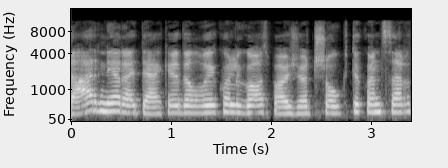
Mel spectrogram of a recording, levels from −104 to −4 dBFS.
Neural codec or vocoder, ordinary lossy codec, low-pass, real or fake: none; AAC, 64 kbps; 10.8 kHz; real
